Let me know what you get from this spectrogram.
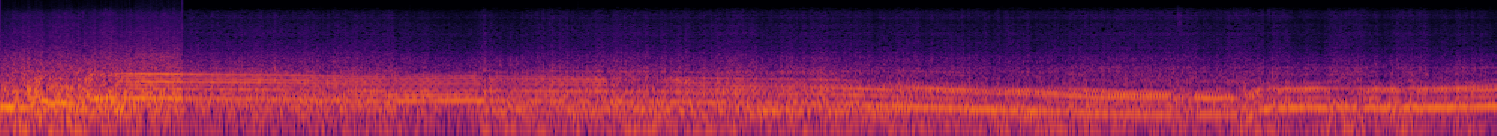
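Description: Car engine heard from inside the cabin on a track lap, running steadily under load. Through the middle its pitch slides slowly down as the car slows, then picks up again and holds steady near the end.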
